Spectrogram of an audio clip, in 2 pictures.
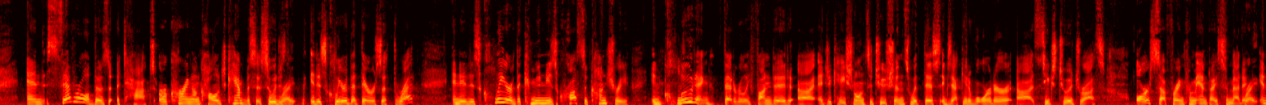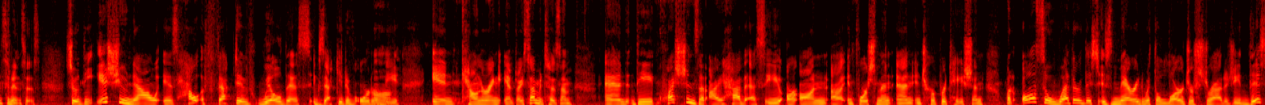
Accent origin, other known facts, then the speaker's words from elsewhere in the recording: United States; So net-net, I view this, as an American, as a Jew, and as a security analyst, as a positive step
